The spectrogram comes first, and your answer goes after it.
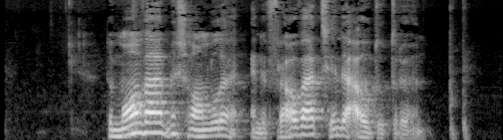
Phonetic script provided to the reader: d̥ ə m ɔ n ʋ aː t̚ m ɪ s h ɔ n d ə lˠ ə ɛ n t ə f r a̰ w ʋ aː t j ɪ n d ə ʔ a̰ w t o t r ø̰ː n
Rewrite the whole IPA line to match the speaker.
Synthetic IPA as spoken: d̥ ə m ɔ n ʋ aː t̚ m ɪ s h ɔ n d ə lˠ ə ɛ n d ə f r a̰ w ʋ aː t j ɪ n d ə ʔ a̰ w t o t r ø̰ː n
